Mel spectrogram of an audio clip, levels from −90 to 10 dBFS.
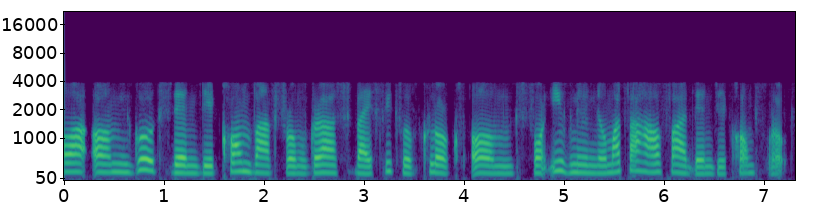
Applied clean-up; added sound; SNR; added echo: neural separator model SepFormer WHAM!.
